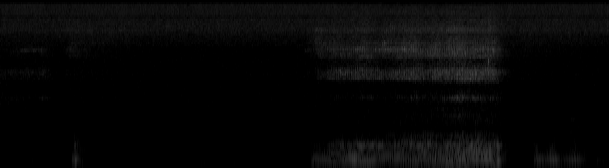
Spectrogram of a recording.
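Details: Sleeping miniature schnauzer snoring: a low, rattling snore on a long breath in a quiet room.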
